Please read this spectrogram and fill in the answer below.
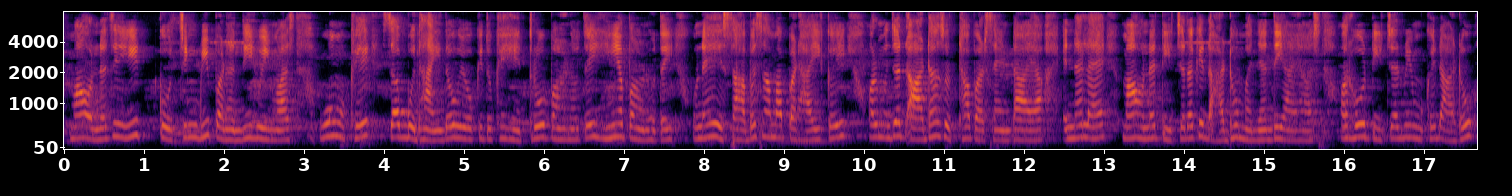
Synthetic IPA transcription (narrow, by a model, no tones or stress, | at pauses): mãʊnə̆d͡ʑiːɦi | koːt͡ɕɪ̃ŋɡbɪpɐɽ̤ə̃nd̪iɦʊimãːsɪʊɦomũːkʰe | sɐbʱɓʊd̪ʱaːĩːn̆d̪oɦʊjokit̪oːkʰeɦeːt̪ɪɾopɐɦɪɽ̃ot̪ɐiɦiːə̃pɐɽɪɽ̃ot̪ɐi | ʊnəeɦɪsaːbə̆sãmãpɐɽ̤aːikɐi | ɔːɾmʊ̃ɦɪ̃ɲd͡ʑaɗaːɖʱasʊʈʰːapɐɾsɛ̃ːɳʈaːɦjaɪnə̆laːɪ | mãɦʊnə̆ʈiːt͡ɕəɾəkʰeːɗaːɖʱomɐɲə̃nd̪iaːɦijãːsɪ̥̆ | ɔːɾɦoʈiːt͡ɕəɾbʱɪmũːkʰeɗaːɖʱo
